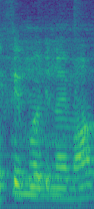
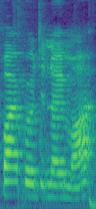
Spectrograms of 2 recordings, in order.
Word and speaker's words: fibroadenoma: is about fibro denominator i'm finally pronouncing it right i always say fibroid denominator blame my doctor we're talking about fibrodenoma and this is basically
